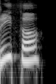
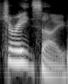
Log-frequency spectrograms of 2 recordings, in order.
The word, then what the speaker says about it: chorizo: Come chorizo. Fuck off, it's chorizo.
